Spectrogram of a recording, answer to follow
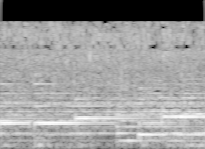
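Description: Soft solo piano music playing a slow, gentle melody of held notes, with a steady rain sound layered underneath.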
